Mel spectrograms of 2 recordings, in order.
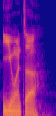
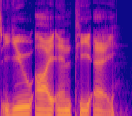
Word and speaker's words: Uinta: Well, it's in the middle of the Uinta Basin, and uh, I'm almost positive that's how you say it, Uinta. It's U I N T A. I think it's Uinta. – Uinta or Uinta, but you know Utah, but throw an N in there.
